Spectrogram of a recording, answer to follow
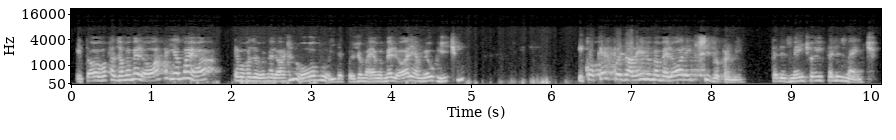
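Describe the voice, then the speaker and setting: A Brazilian man with a broken nose speaking as a guest in a casual, reflective conversation, in a halting way that often repeats words and phrases. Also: high-pitched, expressive. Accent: Brazilian Portuguese. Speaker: interview guest. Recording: dull audio with background noise.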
